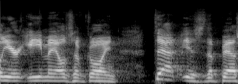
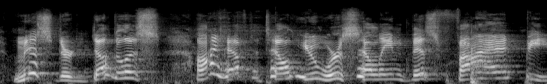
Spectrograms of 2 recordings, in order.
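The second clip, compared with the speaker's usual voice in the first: very high-pitched, slow, drawn-out character voice; 9 semitones higher than usual. Signing off with a Mister Haney bit: Mister Haney voice. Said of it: "they're Mister Haney".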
